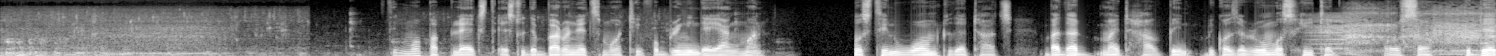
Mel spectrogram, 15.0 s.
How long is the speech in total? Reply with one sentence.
The speech can be heard for 10 seconds in total.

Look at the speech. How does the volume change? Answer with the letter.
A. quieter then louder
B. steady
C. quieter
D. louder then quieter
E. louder
B.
